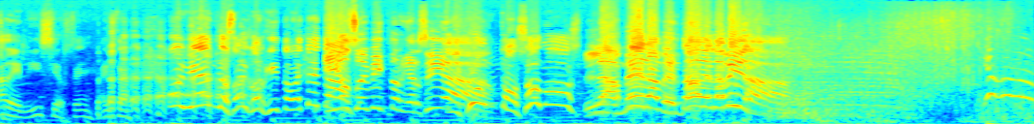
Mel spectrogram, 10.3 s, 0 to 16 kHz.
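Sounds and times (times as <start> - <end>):
speech: 0.0 - 8.2
laughter: 0.8 - 3.1
heavy rain: 7.9 - 10.3.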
